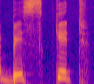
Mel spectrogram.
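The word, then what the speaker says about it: biscuit: ऐसे देखो बिस्किट, यू के बाद क्या है, आई, तो इसे पढ़ते बिस्किट। यहाँ पर देखो ई की आवाज आ रही है, यू की आवाज नहीं आ रही।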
